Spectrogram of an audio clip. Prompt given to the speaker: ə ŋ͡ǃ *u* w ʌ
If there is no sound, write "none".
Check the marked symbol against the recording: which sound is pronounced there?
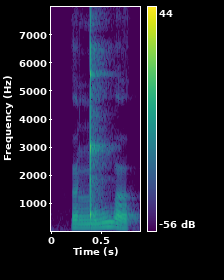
u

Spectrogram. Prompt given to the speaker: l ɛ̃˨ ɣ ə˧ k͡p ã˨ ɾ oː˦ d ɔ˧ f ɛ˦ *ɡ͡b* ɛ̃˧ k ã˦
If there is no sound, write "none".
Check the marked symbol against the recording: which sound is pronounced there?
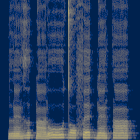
ɡ͡b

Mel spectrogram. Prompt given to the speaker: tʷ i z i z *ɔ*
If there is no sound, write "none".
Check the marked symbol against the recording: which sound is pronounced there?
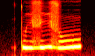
o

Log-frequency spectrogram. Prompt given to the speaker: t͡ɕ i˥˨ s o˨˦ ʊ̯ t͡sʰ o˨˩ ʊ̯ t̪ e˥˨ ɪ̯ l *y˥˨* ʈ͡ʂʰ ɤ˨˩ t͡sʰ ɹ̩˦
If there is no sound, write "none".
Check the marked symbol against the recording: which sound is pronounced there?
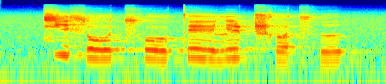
i˥˨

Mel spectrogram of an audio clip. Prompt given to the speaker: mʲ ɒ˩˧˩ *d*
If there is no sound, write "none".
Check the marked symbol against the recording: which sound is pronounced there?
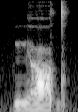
d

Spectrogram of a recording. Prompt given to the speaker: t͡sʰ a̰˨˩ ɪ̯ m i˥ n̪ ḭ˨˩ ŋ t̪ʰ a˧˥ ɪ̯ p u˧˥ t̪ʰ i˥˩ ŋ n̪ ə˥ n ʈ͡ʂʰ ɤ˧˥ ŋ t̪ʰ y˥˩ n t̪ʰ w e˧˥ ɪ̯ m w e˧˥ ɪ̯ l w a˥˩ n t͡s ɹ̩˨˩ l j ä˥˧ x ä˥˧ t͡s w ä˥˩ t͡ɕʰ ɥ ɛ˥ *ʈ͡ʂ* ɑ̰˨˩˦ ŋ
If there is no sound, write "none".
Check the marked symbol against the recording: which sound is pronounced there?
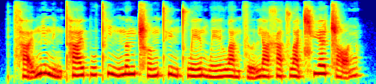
ʈ͡ʂ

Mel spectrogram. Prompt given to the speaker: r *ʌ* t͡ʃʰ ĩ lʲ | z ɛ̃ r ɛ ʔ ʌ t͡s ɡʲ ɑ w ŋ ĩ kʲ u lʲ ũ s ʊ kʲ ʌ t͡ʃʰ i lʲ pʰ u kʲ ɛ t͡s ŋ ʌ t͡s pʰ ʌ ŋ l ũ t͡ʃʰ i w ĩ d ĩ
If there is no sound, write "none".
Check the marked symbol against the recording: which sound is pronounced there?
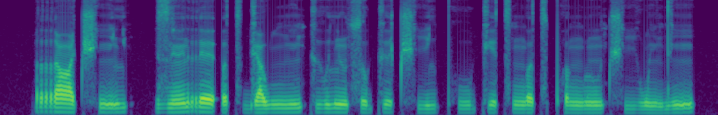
ɑ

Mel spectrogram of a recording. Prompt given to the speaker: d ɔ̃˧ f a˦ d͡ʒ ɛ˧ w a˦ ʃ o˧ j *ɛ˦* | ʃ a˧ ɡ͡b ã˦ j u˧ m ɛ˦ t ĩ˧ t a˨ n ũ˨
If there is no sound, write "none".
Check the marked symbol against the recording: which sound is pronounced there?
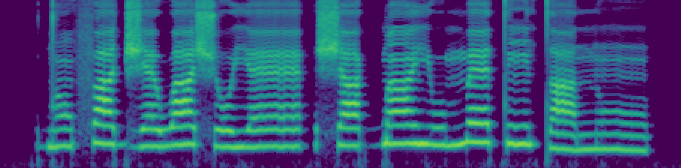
ɛ˦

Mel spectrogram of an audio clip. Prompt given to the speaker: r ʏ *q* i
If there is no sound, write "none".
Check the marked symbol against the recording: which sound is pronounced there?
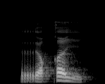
q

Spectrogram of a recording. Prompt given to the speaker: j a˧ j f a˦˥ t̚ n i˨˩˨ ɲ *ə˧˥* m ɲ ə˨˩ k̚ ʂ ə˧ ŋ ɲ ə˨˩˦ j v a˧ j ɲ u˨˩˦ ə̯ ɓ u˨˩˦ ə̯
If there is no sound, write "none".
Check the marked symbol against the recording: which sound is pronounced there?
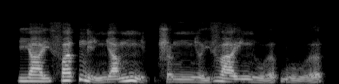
a˧˥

